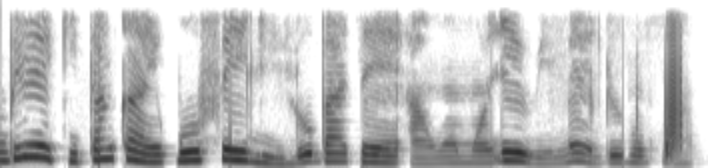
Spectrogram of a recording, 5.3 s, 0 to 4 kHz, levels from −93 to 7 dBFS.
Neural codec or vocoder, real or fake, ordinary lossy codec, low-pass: none; real; none; 3.6 kHz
